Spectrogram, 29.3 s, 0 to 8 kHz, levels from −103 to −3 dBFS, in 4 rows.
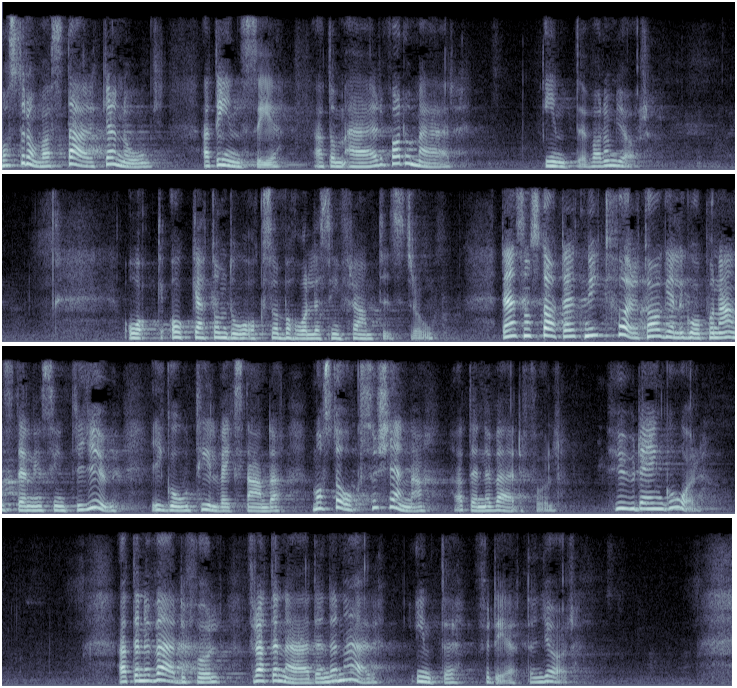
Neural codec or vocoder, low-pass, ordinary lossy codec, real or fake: none; 7.2 kHz; MP3, 64 kbps; real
